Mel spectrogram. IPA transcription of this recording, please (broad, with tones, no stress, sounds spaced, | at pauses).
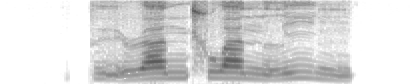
p y̰˨˩ ɻ a˥ n ʂ w a˥˧ n l i˥˩ ŋ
